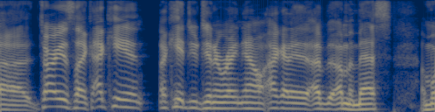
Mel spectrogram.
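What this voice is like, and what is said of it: Usual voice. Nothing is said of it.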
